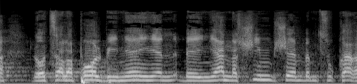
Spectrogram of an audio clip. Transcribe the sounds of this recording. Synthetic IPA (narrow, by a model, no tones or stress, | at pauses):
lot͡salapolbinebeinjanːaʃimʃehembemt͡sukaʁ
